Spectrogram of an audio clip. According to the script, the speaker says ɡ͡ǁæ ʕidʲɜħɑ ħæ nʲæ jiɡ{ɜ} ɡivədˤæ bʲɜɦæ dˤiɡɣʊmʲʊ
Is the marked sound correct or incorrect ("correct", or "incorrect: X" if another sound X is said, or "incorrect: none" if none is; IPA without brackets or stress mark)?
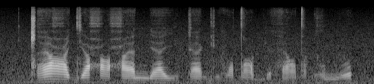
incorrect: æ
